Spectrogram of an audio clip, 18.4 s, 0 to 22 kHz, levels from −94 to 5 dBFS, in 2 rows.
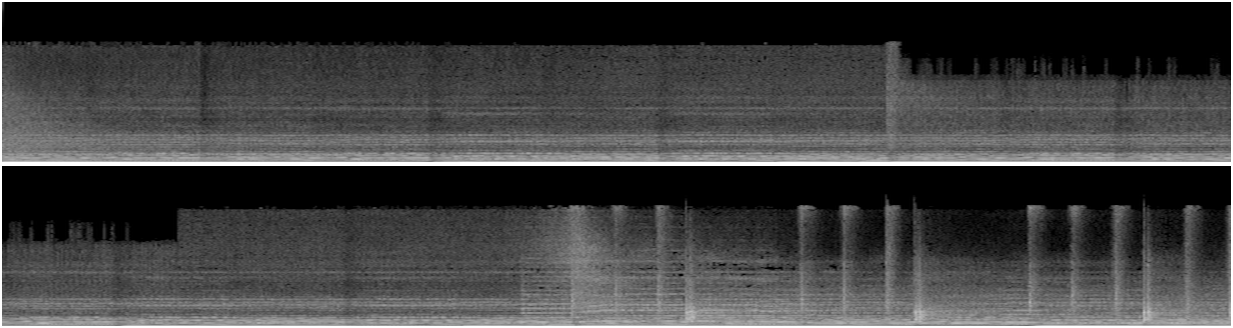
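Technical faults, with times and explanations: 6.72 to 10.53 s, Bluetooth SBC bit pool drop: the treble suddenly dulls and a gritty, grainy noise rises under the sound, then clears when full quality returns at 10.53 s. The link was congested, so the sender cut the encoder's bit budget to keep audio flowing. The upper sub-bands got few or no bits and the rest were quantised coarsely, which fits a bit pool falling from 31 to 14, or roughly 99 kbps.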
